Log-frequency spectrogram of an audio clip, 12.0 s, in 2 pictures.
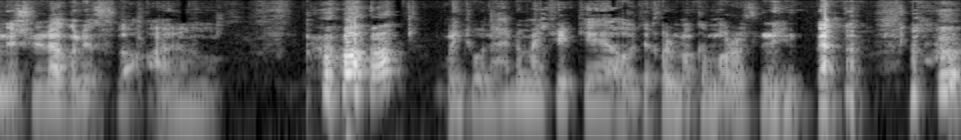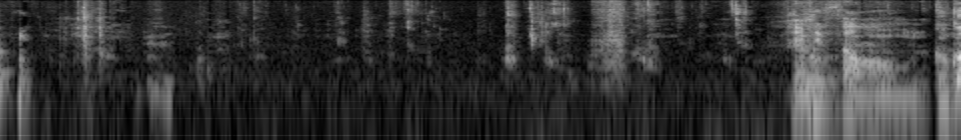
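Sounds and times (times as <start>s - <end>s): people chewing: 6.4s - 6.7s, 8.2s - 11.4s.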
